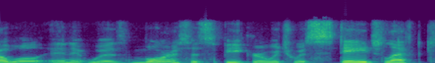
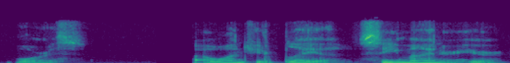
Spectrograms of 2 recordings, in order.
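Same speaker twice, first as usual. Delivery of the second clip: much softer and lower, nearly murmured; 7 semitones lower, 10 dB quieter than usual. Retold or imitated. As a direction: imitate a star speaking barely above a breath. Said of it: "'cause [name] talks quietly".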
